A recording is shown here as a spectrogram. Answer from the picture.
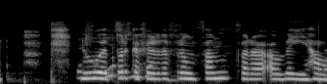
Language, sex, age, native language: Icelandic, female, 13, Icelandic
